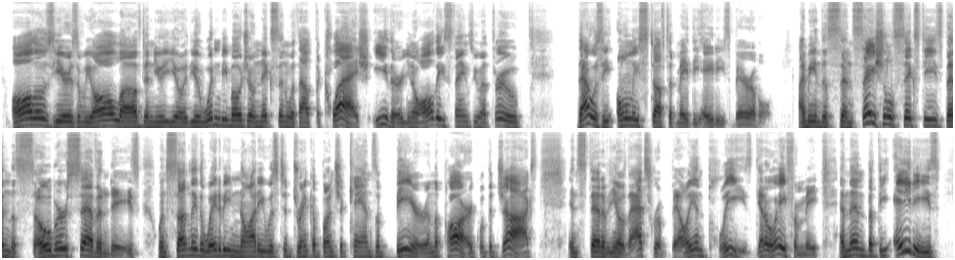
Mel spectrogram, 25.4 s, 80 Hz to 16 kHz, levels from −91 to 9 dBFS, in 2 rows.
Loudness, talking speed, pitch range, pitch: -18 LUFS, 200 wpm, 135-165 Hz, 145 Hz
